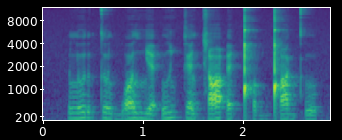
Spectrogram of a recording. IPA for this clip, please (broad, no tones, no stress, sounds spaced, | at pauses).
l u r t u l b ɔ l ʎ ɛ ʔ u ʎ k ɛ l c ɑ ʔ ɛ ǃʰ ɔ ɡ ǃʼ ɑ ɡ tʼ u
